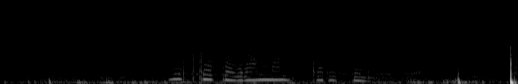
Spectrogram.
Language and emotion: Russian, sad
